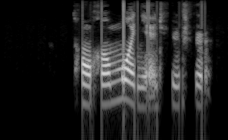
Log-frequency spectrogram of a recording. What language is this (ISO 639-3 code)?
zho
